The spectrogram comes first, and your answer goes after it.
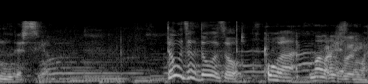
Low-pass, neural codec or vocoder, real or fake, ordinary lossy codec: none; codec, 16 kHz, 4 kbps, X-Codec, HuBERT features, trained on balanced general audio; fake; none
